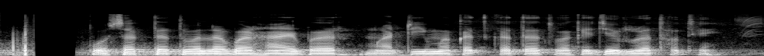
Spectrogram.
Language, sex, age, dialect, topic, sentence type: Chhattisgarhi, male, 18-24, Central, agriculture, question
